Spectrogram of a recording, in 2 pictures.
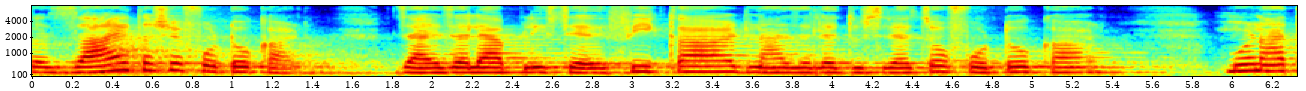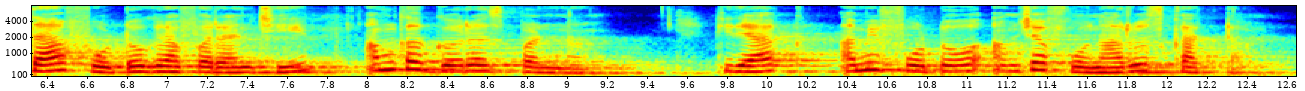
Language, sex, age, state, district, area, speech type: Goan Konkani, female, 18-30, Goa, Bardez, urban, spontaneous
